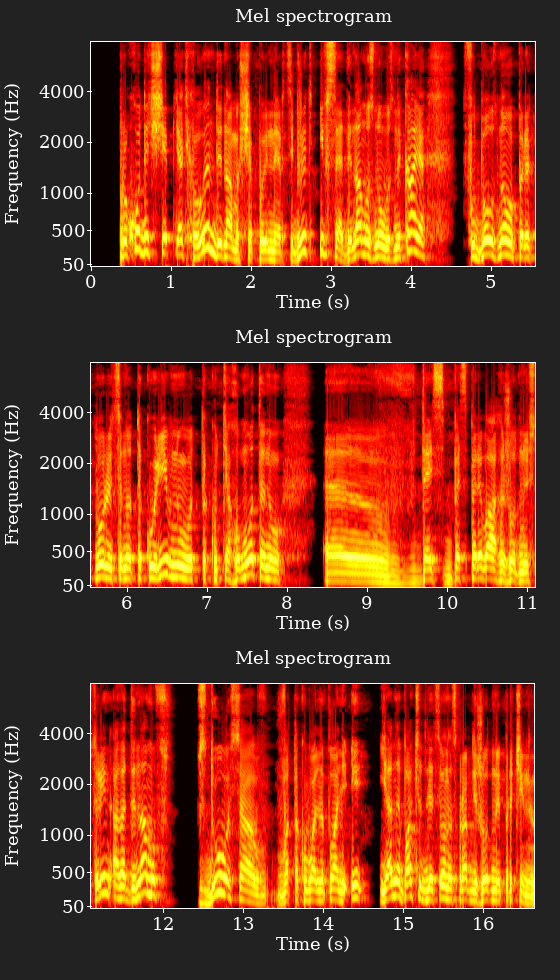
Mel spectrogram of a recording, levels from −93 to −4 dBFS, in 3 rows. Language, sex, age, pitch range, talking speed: Ukrainian, male, 30-49, 115-150 Hz, 150 wpm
